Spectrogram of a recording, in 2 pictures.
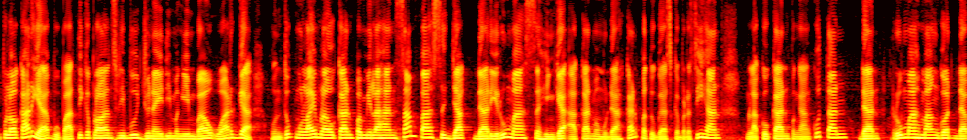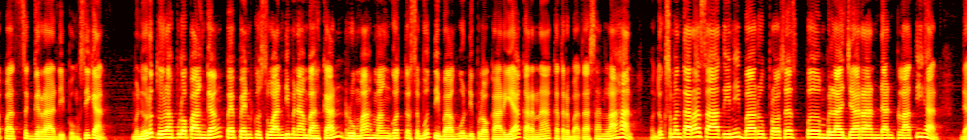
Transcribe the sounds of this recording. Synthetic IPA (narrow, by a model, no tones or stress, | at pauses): pulawkaɾiabupat̪ikəpəlawansəɾibud͡ʒunaidiməŋimbawwarɡa | unt̪ʊk̚mulajməlaukanpəmilaɦansampasəd͡ʒak̚daɾiɾumahsəɦiŋɡaʔakanməmudahkanpət̪uɡaskəbərsiɦanməlakukanpəŋaŋkut̪andanrumahmaŋɡɔt̪̚dapat̪̚səɡəɾadipuŋsika̰n | mənuɾʊt̪̚luɾahpulapaŋɡaŋpepɛnkuswandimənambahkanrumahmaŋɡɔt̪ːərsəbʊt̪̚dibaŋʊndipulokaɾiakaɾənakət̪ərbat̪asanlaɦan | unt̪ʊksəmənt̪aɾasaʔːt̪inibaɾupɾosɛspəmbəlad͡ʒaɾandanpəlat̪iɦan | d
